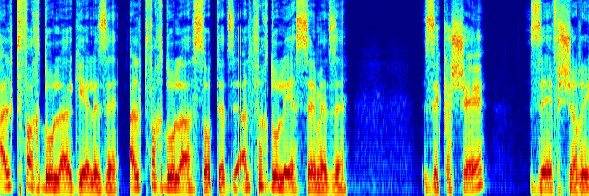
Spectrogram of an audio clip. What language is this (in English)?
Hebrew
